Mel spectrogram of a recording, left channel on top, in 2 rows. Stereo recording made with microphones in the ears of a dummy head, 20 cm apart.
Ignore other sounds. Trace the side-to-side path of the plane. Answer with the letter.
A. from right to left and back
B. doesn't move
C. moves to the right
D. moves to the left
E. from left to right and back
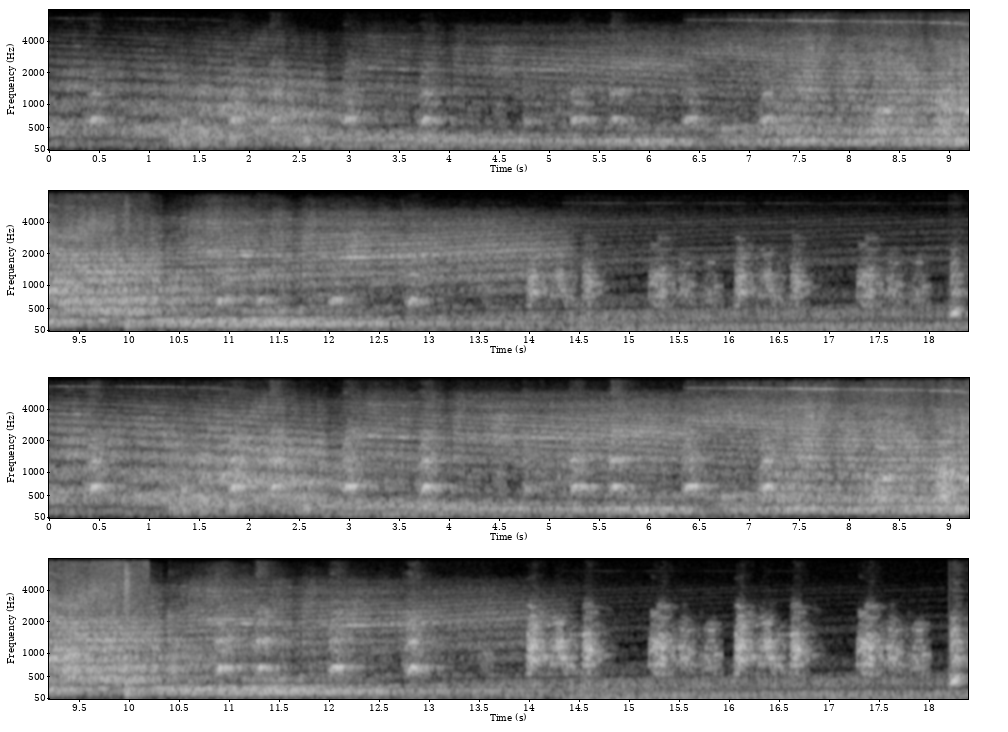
D.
